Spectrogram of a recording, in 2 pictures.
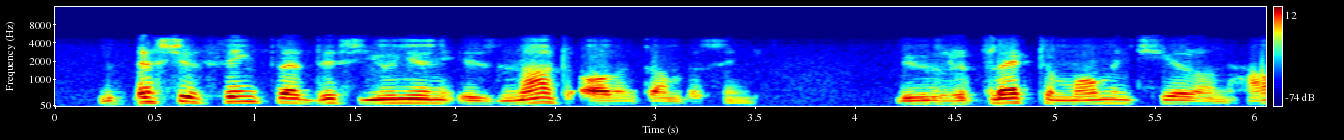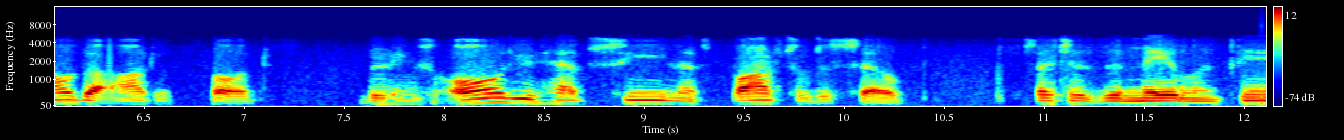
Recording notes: are joining together on a Free Conference Call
